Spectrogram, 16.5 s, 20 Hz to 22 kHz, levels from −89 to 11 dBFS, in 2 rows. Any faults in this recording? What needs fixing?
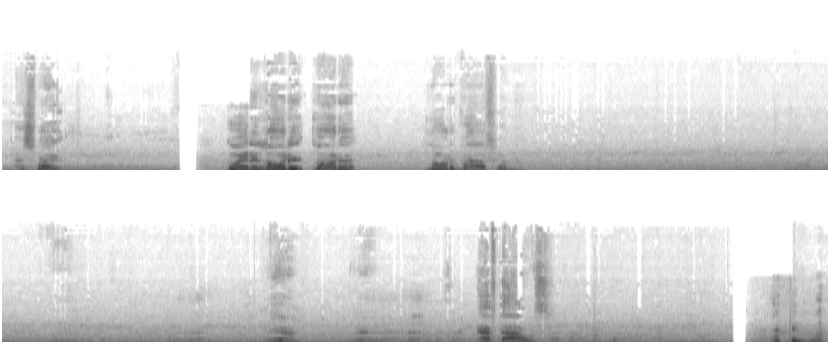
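Two abrupt skips, at 4.83 s and 10.78 s, each drop about 50 ms. These are likely audio missing between chunks. On a waveform the sound jumps without a gap, and on a spectrogram there is a sharp vertical seam. To prevent it, use overlapping or double-buffered chunk handoff so recording continues while each 6 s chunk closes.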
